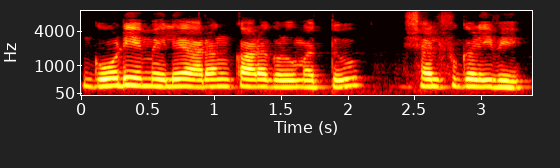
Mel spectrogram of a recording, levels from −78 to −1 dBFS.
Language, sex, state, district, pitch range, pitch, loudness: Kannada, female, Karnataka, Bidar, 205-225 Hz, 215 Hz, -15 LUFS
